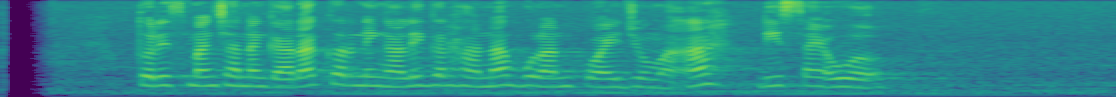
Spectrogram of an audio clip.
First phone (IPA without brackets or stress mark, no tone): t̪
